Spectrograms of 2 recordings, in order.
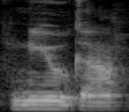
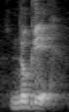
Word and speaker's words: Nugget: I know some people like to pronounce it Nougat. Nugget.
